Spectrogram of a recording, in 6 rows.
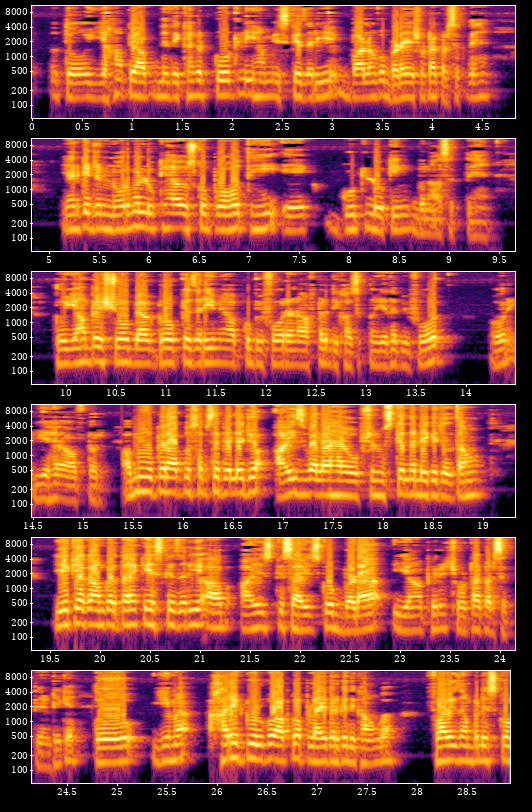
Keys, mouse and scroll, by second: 4.7 scroll down 1, 6.1 click.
